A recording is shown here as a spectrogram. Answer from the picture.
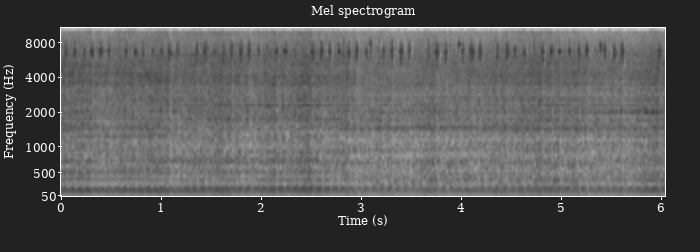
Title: Squeek Chirp Noise @ idle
